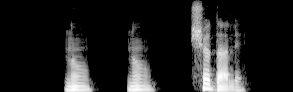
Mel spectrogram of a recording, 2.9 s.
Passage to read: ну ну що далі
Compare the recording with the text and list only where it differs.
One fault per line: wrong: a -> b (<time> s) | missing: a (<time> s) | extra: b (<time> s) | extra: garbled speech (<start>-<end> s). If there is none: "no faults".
no faults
